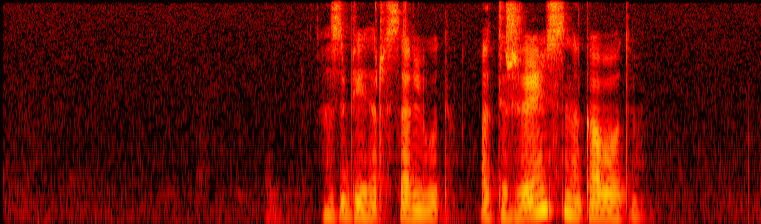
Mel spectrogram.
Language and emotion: Russian, neutral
